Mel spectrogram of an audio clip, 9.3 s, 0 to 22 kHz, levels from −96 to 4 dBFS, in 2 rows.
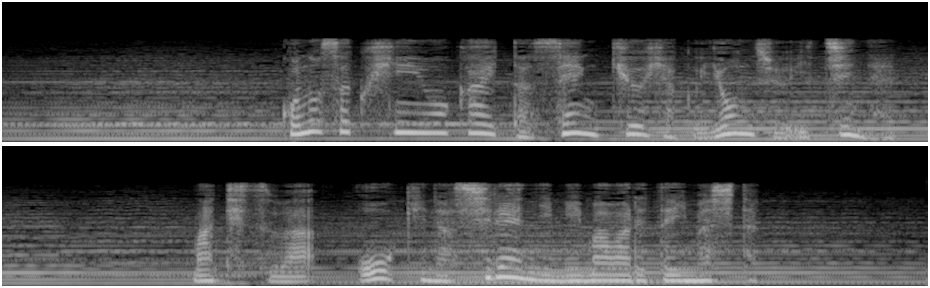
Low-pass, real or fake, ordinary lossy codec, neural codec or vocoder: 7.2 kHz; real; none; none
